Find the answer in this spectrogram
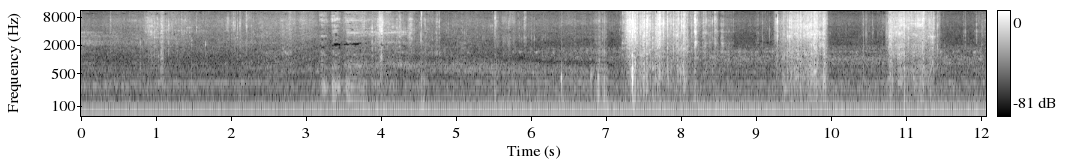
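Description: Mercedes-Benz S430's 4.3-litre V8 idling steadily at the exhaust, a low even rumble. In the second half, loud bursts of rustling and crinkling cover it, with a sharp click about seven seconds in.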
